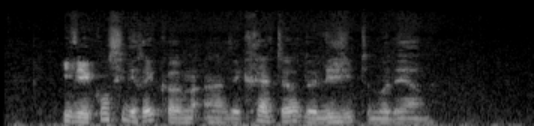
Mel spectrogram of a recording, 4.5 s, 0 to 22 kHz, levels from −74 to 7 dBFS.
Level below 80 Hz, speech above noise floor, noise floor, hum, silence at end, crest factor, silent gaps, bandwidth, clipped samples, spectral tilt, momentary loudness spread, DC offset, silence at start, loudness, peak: -50 dBFS; 24 dB; -50 dBFS; none; 0.1 s; 24 dB; none; 16.5 kHz; under 0.1%; -4.5 dB/octave; 10 LU; under 0.1%; 0.1 s; -26 LUFS; -4 dBFS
